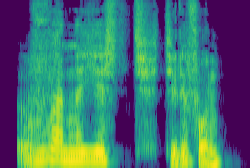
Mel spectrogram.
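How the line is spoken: Explaining. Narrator (Russian): объяснил

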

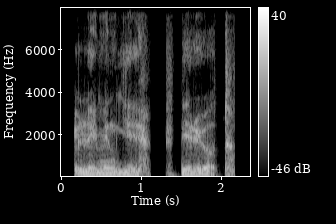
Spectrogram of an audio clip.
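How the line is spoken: Muttered. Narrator (Russian): пробормотал мрак

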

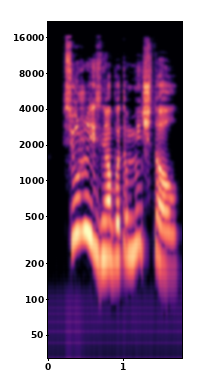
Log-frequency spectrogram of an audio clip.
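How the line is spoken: Shouting young man. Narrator (Russian): выкрикнул парень

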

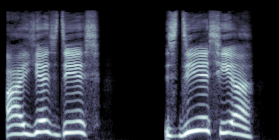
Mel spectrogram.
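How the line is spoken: Joyful yell. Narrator (Russian): Радостно завопила Полианна

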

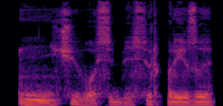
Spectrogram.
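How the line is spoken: Barely audible mutter. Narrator (Russian): пробормотал я еле слышно

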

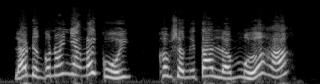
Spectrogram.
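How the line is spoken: Exasperated shout. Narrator (Vietnamese): Thủy Sinh không nhịn được quát lên

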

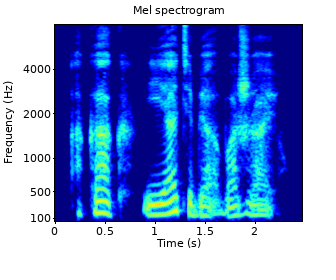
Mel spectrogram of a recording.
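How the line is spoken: Soft whisper. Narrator (Russian): тихо прошептал я в ее волосы

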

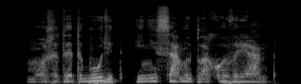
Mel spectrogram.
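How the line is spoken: Whispered. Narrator (Russian): шепнул Гедеон

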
